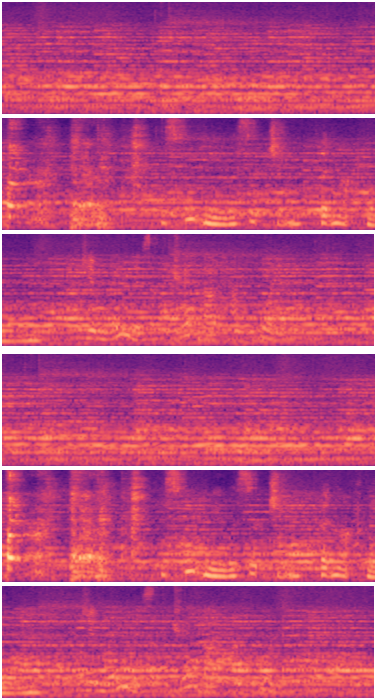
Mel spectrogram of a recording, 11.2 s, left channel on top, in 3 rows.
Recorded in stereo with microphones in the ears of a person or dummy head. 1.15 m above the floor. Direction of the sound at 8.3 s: 10° left (ahead or behind).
